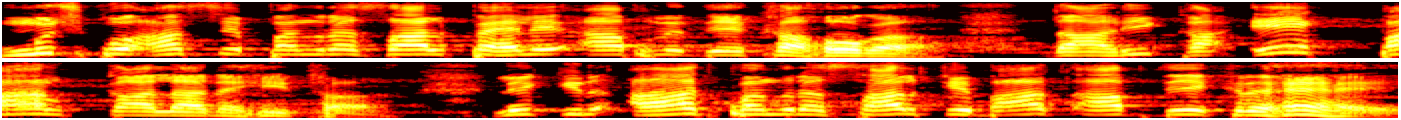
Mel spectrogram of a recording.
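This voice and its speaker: Over noticeable background noise, a man speaks at an extremely high pitch and moderate pace with ordinary pitch variation, the sound dry and close with no echo. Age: 50s. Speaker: Islamic cleric. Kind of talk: sermon.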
